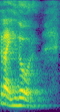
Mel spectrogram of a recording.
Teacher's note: I la síl·laba tònica és dor.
